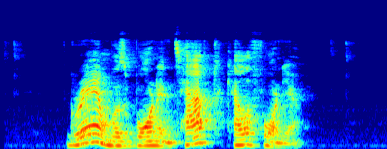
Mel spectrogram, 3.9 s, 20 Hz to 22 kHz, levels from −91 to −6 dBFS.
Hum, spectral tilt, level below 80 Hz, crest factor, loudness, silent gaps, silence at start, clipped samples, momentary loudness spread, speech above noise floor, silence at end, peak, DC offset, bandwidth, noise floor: none; -6 dB/octave; -64 dBFS; 20 dB; -24 LUFS; none; 0.65 s; under 0.1%; 10 LU; 47 dB; 0.9 s; -6 dBFS; under 0.1%; 7.8 kHz; -70 dBFS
